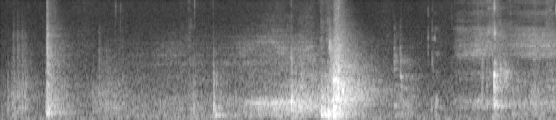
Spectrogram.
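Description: A bottom drawer of a custom tool cabinet for a classic Mini opens with a few close, sharp knocks and then a heavier sliding rumble and clunk midway, followed by lighter taps, with no talking.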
